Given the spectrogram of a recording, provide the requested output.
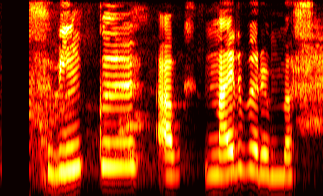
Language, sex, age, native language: Icelandic, female, 9, Icelandic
